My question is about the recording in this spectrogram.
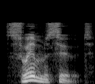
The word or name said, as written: swimsuit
